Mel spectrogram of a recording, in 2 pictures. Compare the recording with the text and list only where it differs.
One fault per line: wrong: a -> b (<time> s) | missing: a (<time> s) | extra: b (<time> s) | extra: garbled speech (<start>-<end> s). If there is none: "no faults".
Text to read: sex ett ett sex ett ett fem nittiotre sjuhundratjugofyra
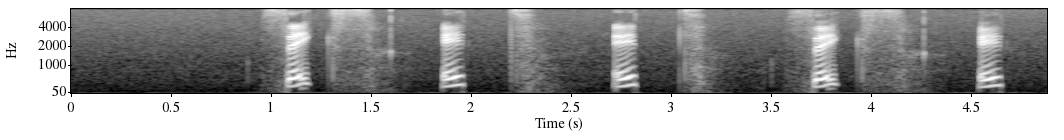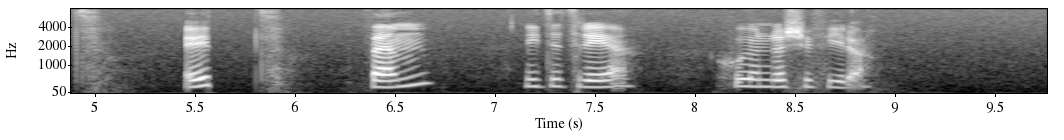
no faults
